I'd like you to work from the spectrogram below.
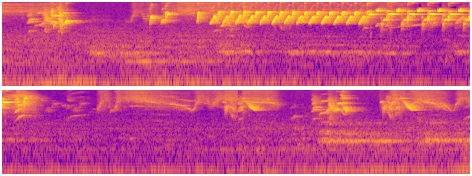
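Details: Goldfinch song in 'campero' style, with twittering phrases around a steady rapid trill lasting about three seconds, then quieter chirps and a soft low hum.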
